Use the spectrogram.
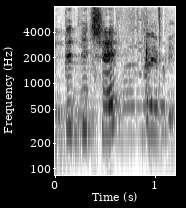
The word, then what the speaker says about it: Plitvice: Donc, Plitvice, c'est Plitvice et Karka, on sait bien foutu de notre gueule, mais c'est Korko. Et pas Karka. Bah en fait, ça s'écrit K-R-K-A.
